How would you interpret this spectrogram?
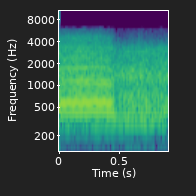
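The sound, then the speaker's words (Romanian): A bus at a bus stop next to a terrace gives a loud, steady horn-like tone rich in harmonics. After about half a second it breaks into a rougher, hissing rush of air. No one speaks. “Suntem undeva pe că ăștia au terasa pe aici, lângă o stație de autobuz și na, se aud autobuze.”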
